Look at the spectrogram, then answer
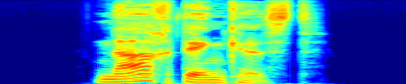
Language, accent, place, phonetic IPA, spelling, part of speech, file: German, Germany, Berlin, [ˈnaːxˌdɛŋkəst], nachdenkest, verb, De-nachdenkest.ogg
- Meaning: second-person singular dependent subjunctive I of nachdenken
